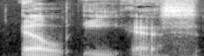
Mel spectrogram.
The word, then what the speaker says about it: Knowles: Michael Knowles, Knowles. Okay, so he just does like the Beyonce.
